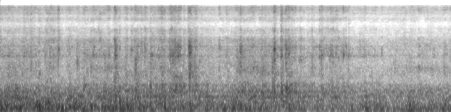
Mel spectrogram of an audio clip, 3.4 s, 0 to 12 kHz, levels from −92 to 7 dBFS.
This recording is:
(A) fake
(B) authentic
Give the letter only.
A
